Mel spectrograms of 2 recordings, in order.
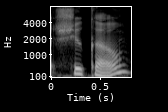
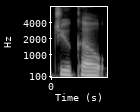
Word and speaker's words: Shuko: There was a guy named Morata Shuko, which could also be pronounced Juko or Shakao.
